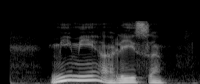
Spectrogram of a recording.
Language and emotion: Russian, neutral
